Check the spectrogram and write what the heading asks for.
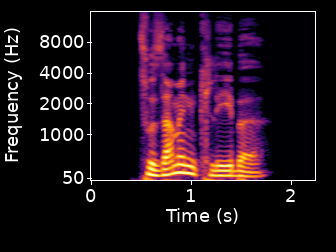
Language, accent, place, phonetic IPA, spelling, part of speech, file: German, Germany, Berlin, [t͡suˈzamənˌkleːbə], zusammenklebe, verb, De-zusammenklebe.ogg
- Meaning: inflection of zusammenkleben: 1. first-person singular dependent present 2. first/third-person singular dependent subjunctive I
